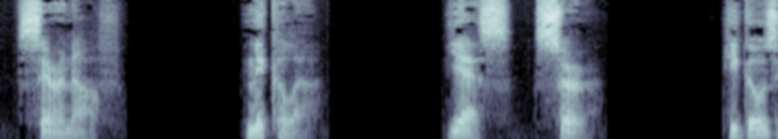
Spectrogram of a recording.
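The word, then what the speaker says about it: Saranoff: him round this way he pronounces the name with the stress on the second syllable seroff Nicola yes sir he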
